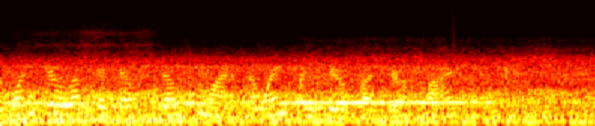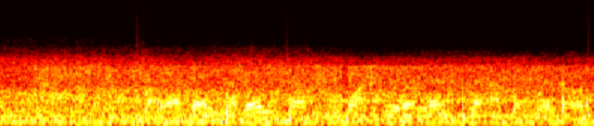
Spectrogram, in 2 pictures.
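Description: An Austrian airliner climbs out after takeoff from Chicago O'Hare, its engines a broad, steady roar that stays even, with a voice talking over it.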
